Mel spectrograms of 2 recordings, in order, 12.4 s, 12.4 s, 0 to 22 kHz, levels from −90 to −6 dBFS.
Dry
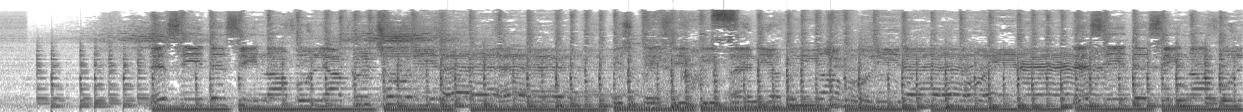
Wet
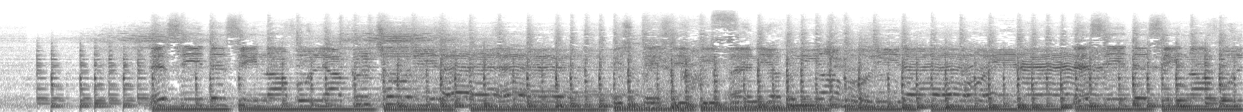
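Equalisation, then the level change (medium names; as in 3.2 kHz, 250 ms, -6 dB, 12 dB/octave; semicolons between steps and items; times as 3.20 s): tape spacing loss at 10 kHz 30 dB; bass shelf 84 Hz -6.5 dB; +2.0 dB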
